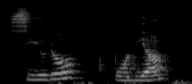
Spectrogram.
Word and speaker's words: pseudopodia: हैं, इस सीडोपोडियम ने, this P is silent, pseudopodia, these are the projections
